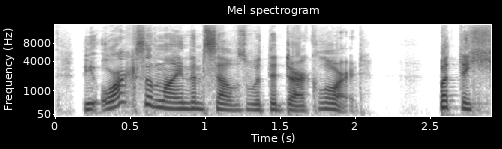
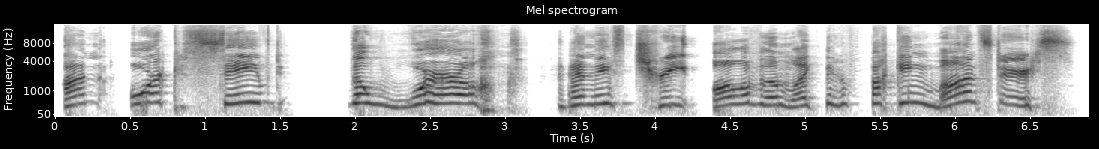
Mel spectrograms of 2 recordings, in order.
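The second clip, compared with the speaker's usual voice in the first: high, rising outrage, some words drawn out slow; exasperated outburst, voice pitched high; real indignant rant; 8 semitones higher, slower than usual. Real, not acted. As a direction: pitch climbing with fury at the film. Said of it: "I'm so mad".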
